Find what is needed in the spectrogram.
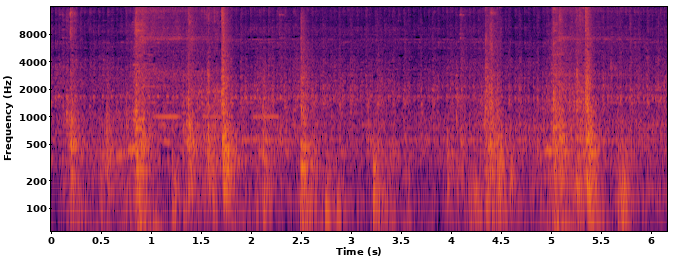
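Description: Clockwork mechanism of an antique fire alarm telegraph automatic repeater running, giving off sharp mechanical clicks and clacks at uneven intervals over a low whirring.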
